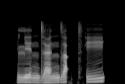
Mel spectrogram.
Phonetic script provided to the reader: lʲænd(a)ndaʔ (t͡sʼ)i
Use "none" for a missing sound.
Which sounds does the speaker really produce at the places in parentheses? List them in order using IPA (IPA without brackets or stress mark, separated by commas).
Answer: æ, t͡sʼ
